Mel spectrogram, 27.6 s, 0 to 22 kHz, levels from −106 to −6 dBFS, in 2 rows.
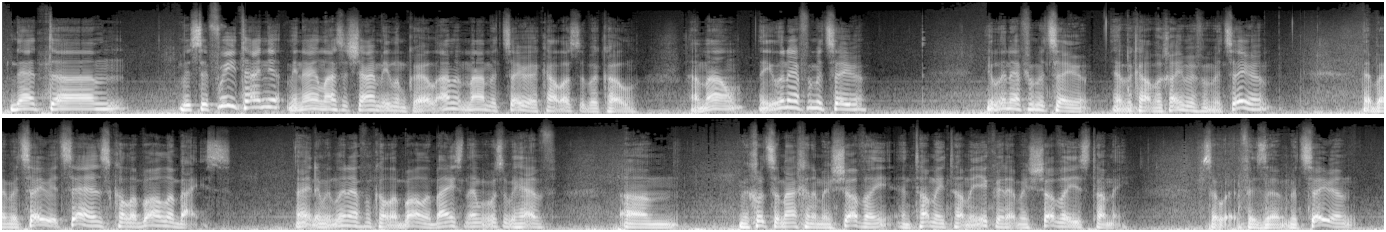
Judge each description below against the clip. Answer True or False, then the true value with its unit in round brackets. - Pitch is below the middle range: True (130 Hz)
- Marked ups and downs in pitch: True (8.0 semitones)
